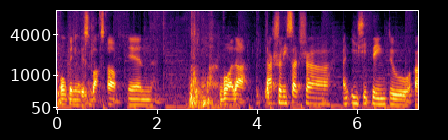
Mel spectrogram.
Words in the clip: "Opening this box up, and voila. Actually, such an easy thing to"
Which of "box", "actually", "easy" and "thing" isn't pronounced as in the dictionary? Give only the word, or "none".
easy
